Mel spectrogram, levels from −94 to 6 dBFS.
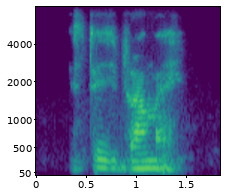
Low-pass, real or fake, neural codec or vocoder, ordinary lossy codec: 7.2 kHz; fake; vocoder, 44.1 kHz, 80 mel bands, Vocos; Opus, 16 kbps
